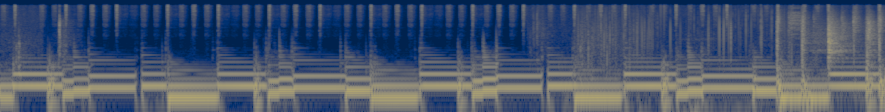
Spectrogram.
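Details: Only plucked bass guitar and guitar music is heard, with a steady repeating rhythm and no animal sound.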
